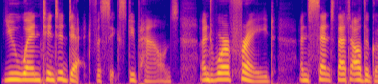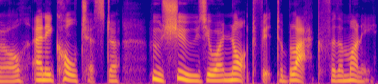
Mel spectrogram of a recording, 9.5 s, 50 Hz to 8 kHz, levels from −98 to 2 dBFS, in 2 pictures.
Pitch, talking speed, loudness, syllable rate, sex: 190 Hz, 180 wpm, -19 LUFS, 4.7 syllables/s, female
